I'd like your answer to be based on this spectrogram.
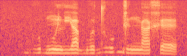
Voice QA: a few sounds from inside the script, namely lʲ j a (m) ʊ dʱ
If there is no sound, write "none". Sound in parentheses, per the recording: b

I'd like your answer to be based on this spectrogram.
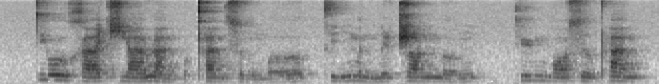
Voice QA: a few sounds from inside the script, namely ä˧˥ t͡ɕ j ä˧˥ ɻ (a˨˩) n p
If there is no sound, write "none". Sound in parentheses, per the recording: a˨˩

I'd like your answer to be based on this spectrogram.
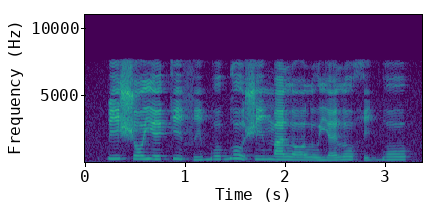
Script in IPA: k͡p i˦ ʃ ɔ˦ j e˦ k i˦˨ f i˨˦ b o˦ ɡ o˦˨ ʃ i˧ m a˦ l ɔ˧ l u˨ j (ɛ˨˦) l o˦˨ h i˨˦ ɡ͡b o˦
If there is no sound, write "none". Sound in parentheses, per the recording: ɛ˨˦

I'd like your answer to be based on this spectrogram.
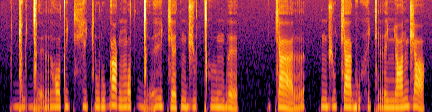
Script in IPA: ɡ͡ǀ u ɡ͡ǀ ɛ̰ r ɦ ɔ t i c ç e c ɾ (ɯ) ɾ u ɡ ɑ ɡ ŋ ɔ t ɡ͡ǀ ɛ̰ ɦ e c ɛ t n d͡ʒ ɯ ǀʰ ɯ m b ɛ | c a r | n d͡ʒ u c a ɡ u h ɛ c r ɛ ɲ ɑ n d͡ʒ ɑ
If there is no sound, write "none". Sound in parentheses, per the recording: u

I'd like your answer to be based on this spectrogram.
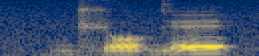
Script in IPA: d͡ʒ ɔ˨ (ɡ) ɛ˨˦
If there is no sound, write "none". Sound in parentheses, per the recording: ɡ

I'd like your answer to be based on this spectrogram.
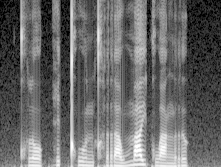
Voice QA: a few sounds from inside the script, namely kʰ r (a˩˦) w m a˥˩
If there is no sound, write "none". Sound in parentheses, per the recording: a˩˦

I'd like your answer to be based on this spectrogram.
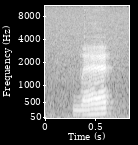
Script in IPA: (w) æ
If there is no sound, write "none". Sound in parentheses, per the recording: w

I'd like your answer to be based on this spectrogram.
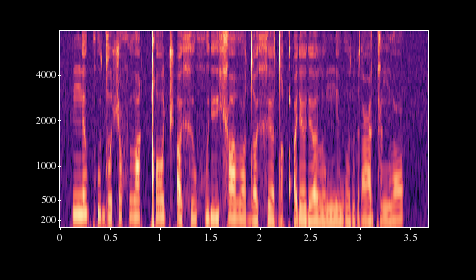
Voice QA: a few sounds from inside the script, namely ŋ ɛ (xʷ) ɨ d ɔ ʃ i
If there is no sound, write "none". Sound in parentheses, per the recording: kʷʼ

